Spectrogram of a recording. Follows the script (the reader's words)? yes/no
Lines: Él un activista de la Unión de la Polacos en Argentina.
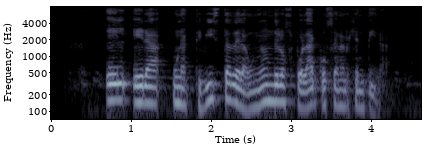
no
